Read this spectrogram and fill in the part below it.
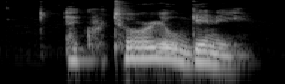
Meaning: A country in Central Africa. Official name: Republic of Equatorial Guinea. Capital: Ciudad de la Paz
- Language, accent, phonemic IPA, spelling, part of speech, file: English, Southern England, /ˌɛkwəˈtɔːɹiəl ˈɡɪni/, Equatorial Guinea, proper noun, LL-Q1860 (eng)-Equatorial Guinea.wav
